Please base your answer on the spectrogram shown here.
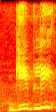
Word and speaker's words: Ghibli: জাপানি ভাষায় অনেক সময় জি অক্ষরের উচ্চারণ ইংরেজি যে অক্ষরের মতন হয় বলে এটিকে জিবলিয়ার্ড বলা হচ্ছে। যদিও পশ্চিমের দেশগুলোতে কিন্তু এটি গিবলি অথবা গিবলিট নামে বেশি পরিচিত।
